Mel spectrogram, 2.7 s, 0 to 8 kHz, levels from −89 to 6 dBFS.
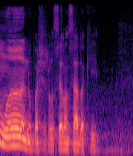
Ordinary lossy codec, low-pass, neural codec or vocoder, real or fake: none; 7.2 kHz; none; real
